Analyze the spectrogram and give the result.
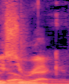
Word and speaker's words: Misiurak: Misiurak. – Misiurak. It's spelled M-I-S-I-U-R-A-K.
